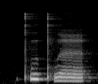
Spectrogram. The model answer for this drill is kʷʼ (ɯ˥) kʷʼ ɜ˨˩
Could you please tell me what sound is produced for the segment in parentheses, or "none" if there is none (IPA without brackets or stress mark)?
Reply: ɯ˥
